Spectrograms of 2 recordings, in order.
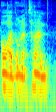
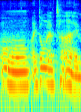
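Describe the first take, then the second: First: It is said in a plain, serious voice. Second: It is said in a silly, whiny complaining voice.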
